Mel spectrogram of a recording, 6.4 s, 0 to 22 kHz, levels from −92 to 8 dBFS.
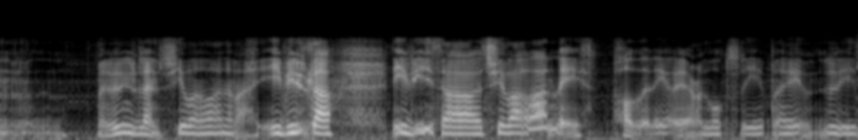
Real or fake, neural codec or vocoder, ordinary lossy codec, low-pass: fake; autoencoder, 22.05 kHz, a latent of 192 numbers a frame, VITS, trained on many speakers; none; 7.2 kHz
